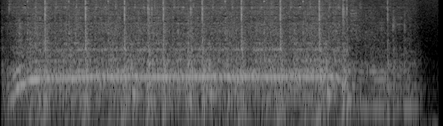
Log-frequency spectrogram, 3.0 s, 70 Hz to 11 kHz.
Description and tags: Brother Computer sewing machine. Recorded with AKG P220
